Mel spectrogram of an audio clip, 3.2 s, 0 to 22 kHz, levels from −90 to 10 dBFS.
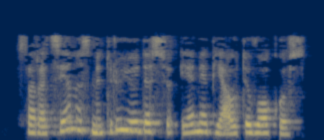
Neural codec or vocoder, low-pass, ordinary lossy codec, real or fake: none; 9.9 kHz; MP3, 32 kbps; real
